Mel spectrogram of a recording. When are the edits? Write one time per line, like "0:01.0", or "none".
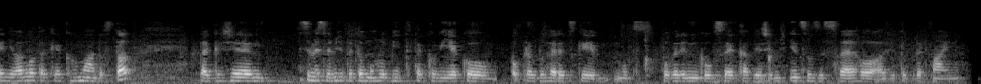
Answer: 0:01.9
0:07.8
